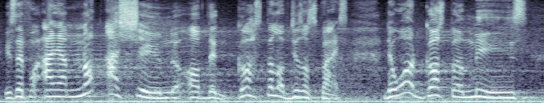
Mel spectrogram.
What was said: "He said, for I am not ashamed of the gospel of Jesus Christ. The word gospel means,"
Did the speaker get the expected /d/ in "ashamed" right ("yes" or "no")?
yes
